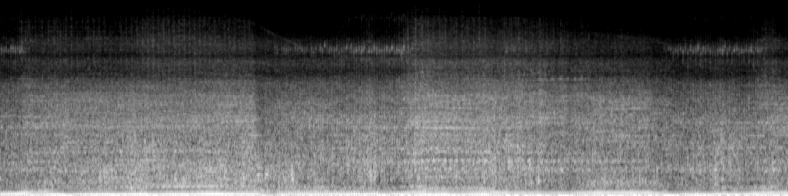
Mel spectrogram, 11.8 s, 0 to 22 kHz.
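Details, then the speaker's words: 2007 Case 580M Series 2 backhoe, 4WD, Extendahoe, pre-emissions diesel, 3,812 hours: deep, steady diesel rumble holding even through the working cycle, no knocks or misses; runs good, hydraulics strong, normal healthy running. "starts up and runs good Hydraulics are strong"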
